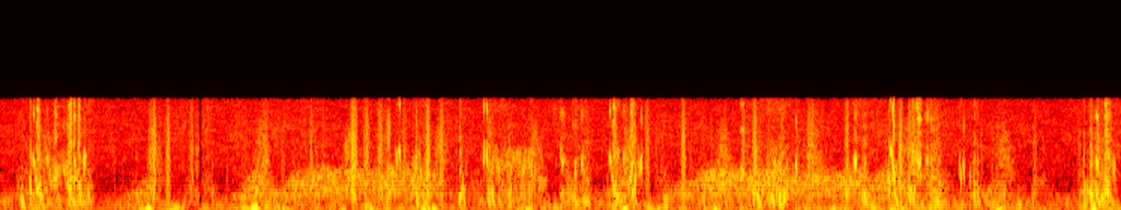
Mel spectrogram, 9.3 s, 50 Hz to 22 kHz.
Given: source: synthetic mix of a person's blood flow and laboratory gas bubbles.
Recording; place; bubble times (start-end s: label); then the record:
Doppler ultrasound of blood flow; subclavian vein
0.14-0.80 s: bubbles
3.28-3.58 s: bubbles
3.79-3.91 s: bubbles
4.00-4.57 s: bubbles
4.66-4.95 s: bubbles
5.06-5.37 s: bubbles
6.17-6.68 s: bubbles
7.04-7.33 s: bubbles
7.37-7.52 s: bubbles
7.54-7.91 s: bubbles
7.96-8.19 s: bubbles
9.00-9.34 s: bubbles
From the record:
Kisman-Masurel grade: 332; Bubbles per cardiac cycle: rolling drumbeat, 9 or more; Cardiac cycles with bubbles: 50 to 99%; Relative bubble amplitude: moderate (0.250 to 0.450); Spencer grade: 3 (all of the cardiac periods contain showers or single bubble signals, but not dominating or overriding the cardiac motion signals); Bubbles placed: anywhere in the cardiac cycle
